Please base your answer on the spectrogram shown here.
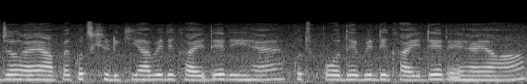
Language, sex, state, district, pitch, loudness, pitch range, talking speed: Hindi, female, Haryana, Rohtak, 220 Hz, -14 LUFS, 210-225 Hz, 215 wpm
